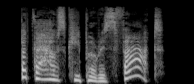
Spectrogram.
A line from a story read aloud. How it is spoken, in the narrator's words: Lou exclaimed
